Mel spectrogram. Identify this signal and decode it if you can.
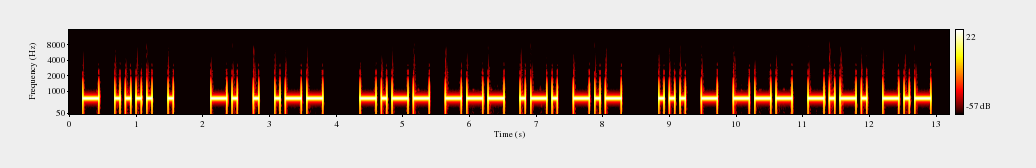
Morse code, heard as a keyed tone, about 15 wpm, 700 Hz. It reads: THE NEW YORK STOCK
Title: Sets of 5 Words 15wpm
